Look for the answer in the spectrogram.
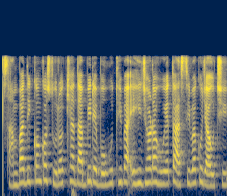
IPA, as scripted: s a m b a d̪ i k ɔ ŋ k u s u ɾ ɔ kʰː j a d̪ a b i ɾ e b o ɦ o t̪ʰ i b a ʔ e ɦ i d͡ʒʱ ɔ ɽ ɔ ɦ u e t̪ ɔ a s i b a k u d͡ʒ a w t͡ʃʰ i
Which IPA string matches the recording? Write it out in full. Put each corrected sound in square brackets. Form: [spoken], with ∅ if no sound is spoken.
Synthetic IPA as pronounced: s a m b a d̪ i k ɔ ŋ k [ɔ] s u ɾ ɔ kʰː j a d̪ a b i ɾ e b o ɦ [u] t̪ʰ i b a ʔ e ɦ i d͡ʒʱ ɔ ɽ ɔ ɦ u e t̪ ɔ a s i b a k u d͡ʒ a w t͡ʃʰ i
